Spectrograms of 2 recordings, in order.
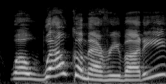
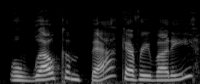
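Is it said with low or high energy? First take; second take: high; low. First: It is said with high energy. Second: It is said with low energy.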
